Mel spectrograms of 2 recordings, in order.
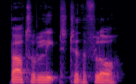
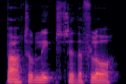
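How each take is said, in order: Both takes have the same delivery.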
